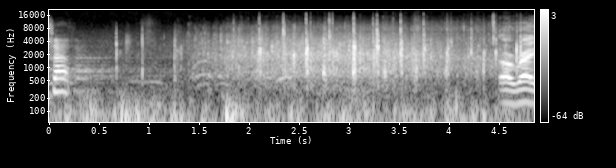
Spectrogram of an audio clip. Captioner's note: audience clapping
